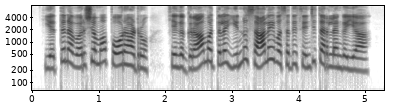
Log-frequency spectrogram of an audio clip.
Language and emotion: Tamil, sad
